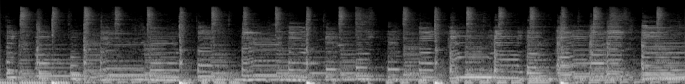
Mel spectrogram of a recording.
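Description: Live reggae band playing: an electric guitar takes the lead with quick single-note lines over bass and drums.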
